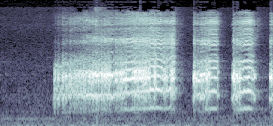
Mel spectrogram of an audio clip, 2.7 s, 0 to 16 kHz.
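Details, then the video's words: Hen recorded in 2021, giving one long, loud, harmonically rich nasal note of over a second, followed by three short, clipped notes. "Suab poj qaib"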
